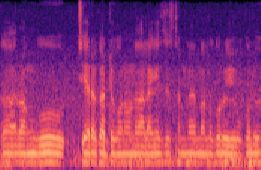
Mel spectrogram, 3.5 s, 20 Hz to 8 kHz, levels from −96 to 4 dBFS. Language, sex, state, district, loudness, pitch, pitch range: Telugu, male, Andhra Pradesh, Chittoor, -18 LUFS, 110 Hz, 110-115 Hz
